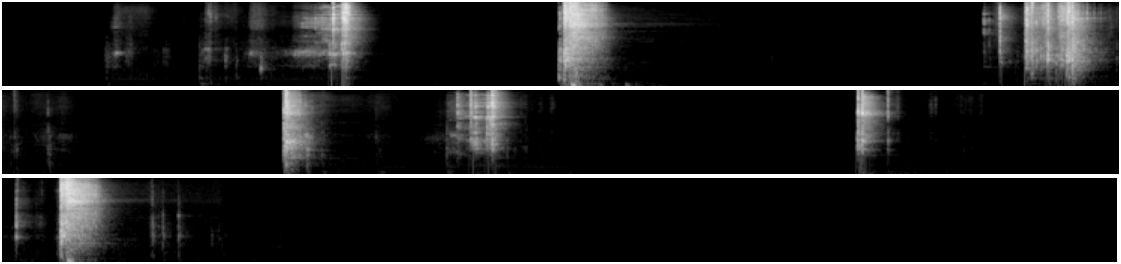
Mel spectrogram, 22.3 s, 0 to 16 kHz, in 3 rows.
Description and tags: AR15 chambering 2
chambering my rra AR15 .556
